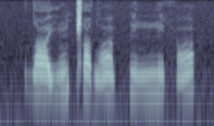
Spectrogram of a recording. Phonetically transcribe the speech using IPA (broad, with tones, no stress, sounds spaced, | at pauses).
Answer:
dˤ aː˧˩ j ũ˨˥ ǁ a˧˩ dˤ ãː˩˧˩ pː ĩ˧˩ nː ĩ˧˩ h ɑ̃˨˥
